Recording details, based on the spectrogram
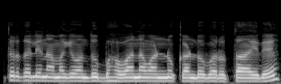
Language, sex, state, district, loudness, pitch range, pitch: Kannada, male, Karnataka, Bidar, -13 LUFS, 155-165 Hz, 160 Hz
